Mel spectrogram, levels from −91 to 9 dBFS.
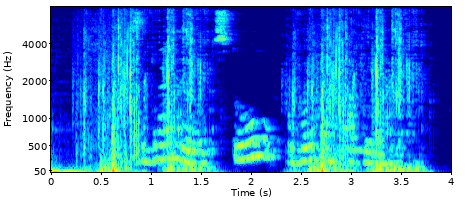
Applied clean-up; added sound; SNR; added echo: classical method WPE with log-MMSE.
